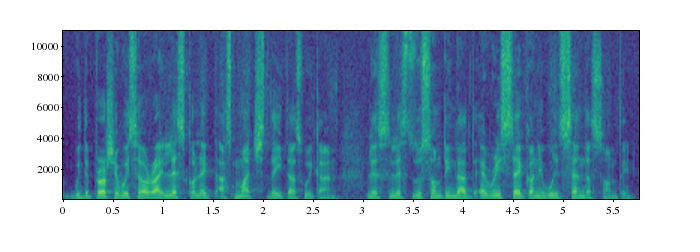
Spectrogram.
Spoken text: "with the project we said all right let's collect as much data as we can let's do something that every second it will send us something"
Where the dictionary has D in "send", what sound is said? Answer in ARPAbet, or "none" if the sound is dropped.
D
